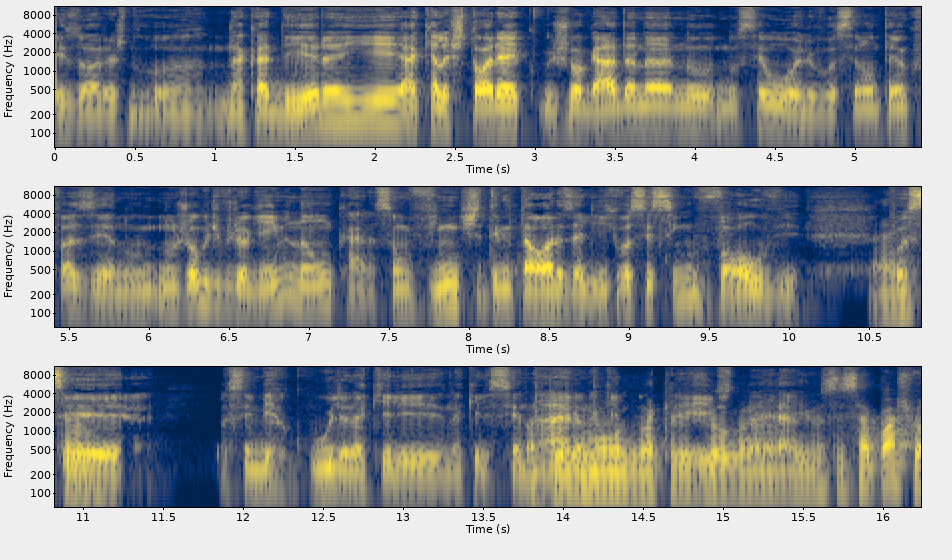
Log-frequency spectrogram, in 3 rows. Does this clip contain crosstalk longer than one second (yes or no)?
yes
